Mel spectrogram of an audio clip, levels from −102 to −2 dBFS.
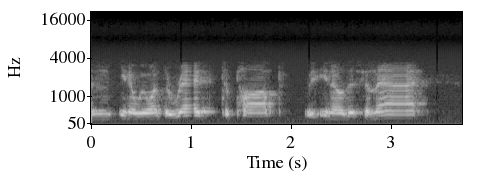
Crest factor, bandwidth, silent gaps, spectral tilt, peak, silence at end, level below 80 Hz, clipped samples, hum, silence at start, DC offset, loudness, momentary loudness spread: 14 dB; 6.4 kHz; none; -4.5 dB/octave; -16 dBFS; 0.35 s; -76 dBFS; under 0.1%; none; 0 s; under 0.1%; -30 LUFS; 8 LU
